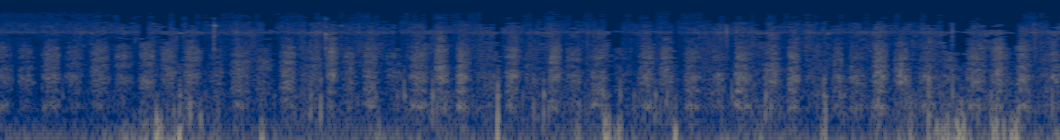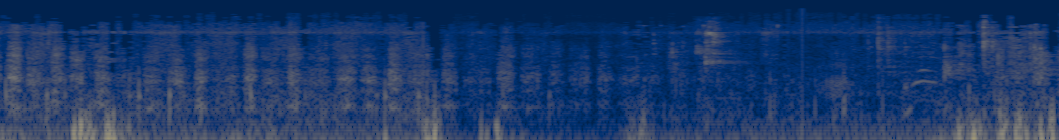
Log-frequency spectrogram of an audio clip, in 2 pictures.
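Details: Alaskan Malamute wearing a chest-mounted camera, panting heavily in fast, uneven bursts of low, breathy puffs, with rustling and thumping footsteps close to the body throughout.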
